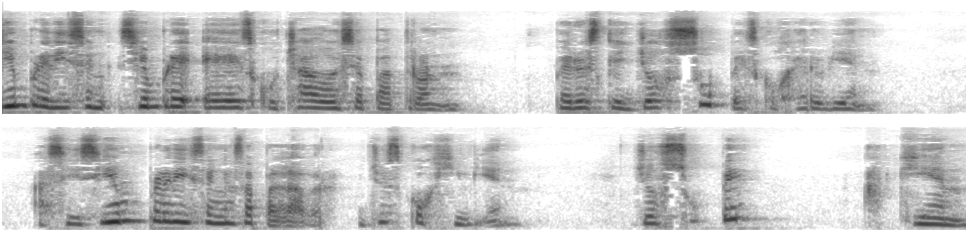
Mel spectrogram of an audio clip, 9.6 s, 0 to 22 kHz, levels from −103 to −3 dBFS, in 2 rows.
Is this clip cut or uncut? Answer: cut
